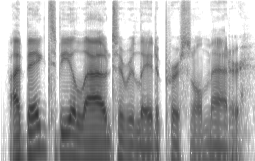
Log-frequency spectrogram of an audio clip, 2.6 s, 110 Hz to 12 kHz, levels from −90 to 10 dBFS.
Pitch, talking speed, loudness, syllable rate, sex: 95 Hz, 235 wpm, -19 LUFS, 7.4 syllables/s, male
